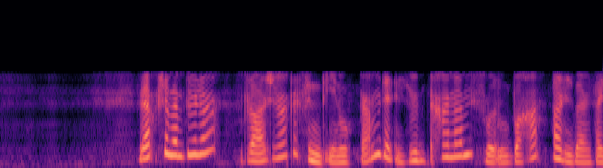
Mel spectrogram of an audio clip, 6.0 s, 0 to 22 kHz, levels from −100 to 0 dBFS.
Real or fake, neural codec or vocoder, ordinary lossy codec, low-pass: fake; autoencoder, 44.1 kHz, a latent of 192 numbers a frame, MeloTTS; none; 3.6 kHz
